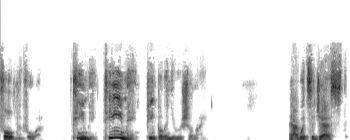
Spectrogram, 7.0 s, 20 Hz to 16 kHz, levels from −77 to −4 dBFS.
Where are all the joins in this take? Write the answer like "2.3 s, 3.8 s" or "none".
2.8 s, 5.8 s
